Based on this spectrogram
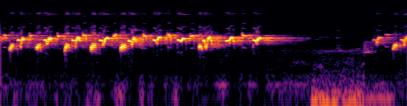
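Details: Rolling lure song of a sooty-headed bulbul (trucukan), meant to get other bulbuls singing: fast run of bubbly whistled notes for nearly three seconds, a pause with low noise, then the phrase resuming.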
